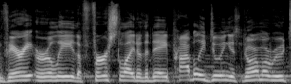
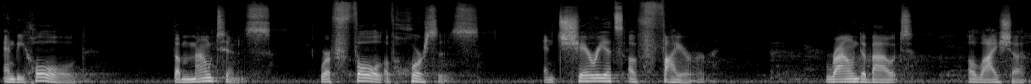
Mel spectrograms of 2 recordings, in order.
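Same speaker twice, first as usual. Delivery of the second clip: soft, slow, awed storytelling; hushed sermon narration; 8 semitones lower, 5 dB quieter, slower than usual. Acted. Preacher revealing the heavenly army, softly and slowly. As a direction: let the vision unfold in a hush.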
